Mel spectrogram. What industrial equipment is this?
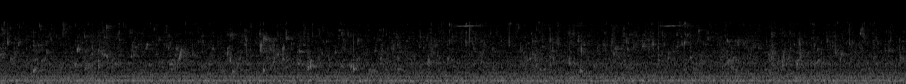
pump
